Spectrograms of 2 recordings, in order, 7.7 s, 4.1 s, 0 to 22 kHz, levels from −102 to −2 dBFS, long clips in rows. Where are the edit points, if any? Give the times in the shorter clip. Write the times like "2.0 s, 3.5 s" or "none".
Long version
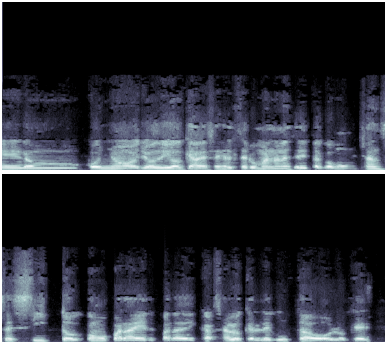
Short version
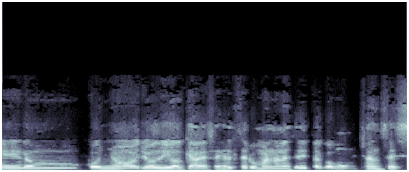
none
